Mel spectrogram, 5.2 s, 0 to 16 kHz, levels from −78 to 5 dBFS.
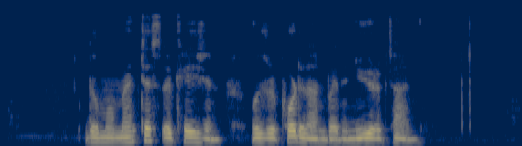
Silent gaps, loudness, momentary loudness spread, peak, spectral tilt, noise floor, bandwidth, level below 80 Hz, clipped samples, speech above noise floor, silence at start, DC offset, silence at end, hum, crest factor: none; -29 LUFS; 10 LU; -12 dBFS; -7 dB/octave; -72 dBFS; 11 kHz; -70 dBFS; under 0.1%; 44 dB; 0.85 s; under 0.1%; 1.05 s; none; 18 dB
